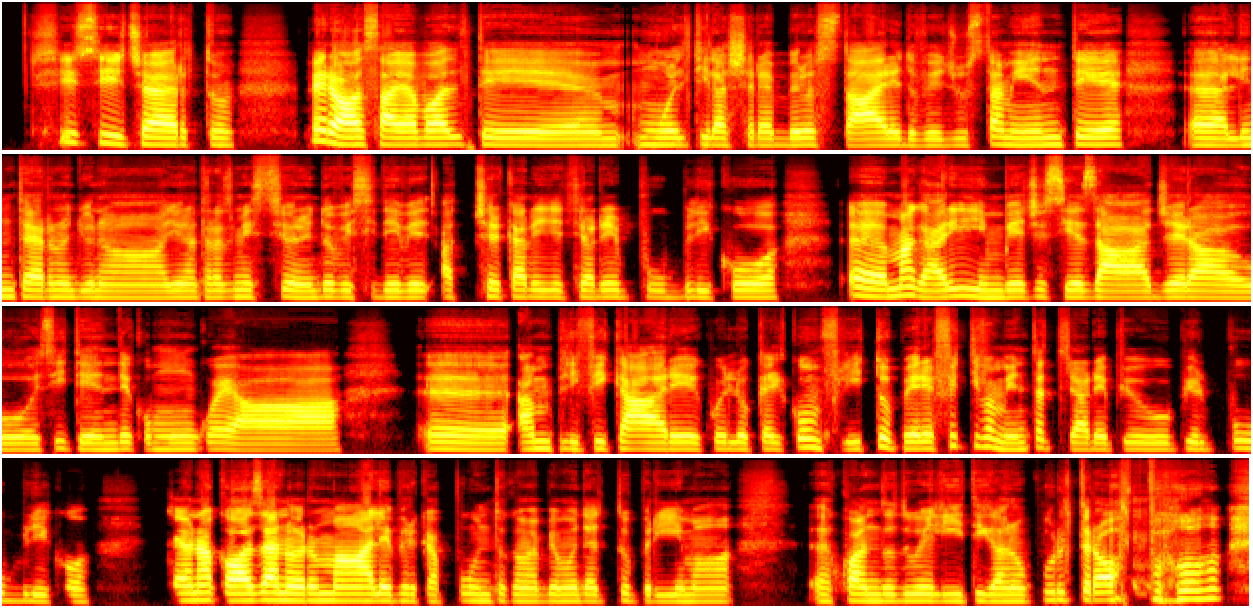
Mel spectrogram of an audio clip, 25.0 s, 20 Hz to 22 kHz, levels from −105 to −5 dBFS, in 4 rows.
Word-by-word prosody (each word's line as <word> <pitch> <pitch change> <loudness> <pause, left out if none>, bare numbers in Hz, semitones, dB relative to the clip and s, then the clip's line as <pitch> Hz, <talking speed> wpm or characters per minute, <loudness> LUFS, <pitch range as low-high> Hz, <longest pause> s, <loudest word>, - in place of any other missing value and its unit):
Sì, - - -4
sì, 230 -2 +2
certo. 185 -1 +3 0.3
Però 195 +6 +9
sai, 190 -1 +6
a 185 - +6
volte, 190 +1 +1
ehm, 175 -1 0
molti 185 0 -5
lascerebbero 180 0 -1
stare 170 -1 +3
dove 170 0 -6
giustamente, 190 +2 -1 0.3
ehm, 180 -1 +1
all'interno 180 0 -1
di 175 - -9
una 170 -1 -5
di 170 - -4
una 175 - -3
trasmissione 175 0 -5
dove 180 0 -5
si 175 - -6
deve 175 0 -4
a - - -8
cercare 185 -1 -2
di 180 - -4
attirare 180 0 -4
il 180 -1 -6
pubblico, 175 +1 -6 0.3
ehm, 200 -4 +3
magari 195 -2 +3
invece 180 +1 -3
si 180 +1 +1
esagera 170 -1 +2
o 165 0 -5
si 195 +4 -9
tende 175 +1 -5
comunque 170 0 -5
a, 155 -1 +2 0.4
ehm, 175 -2 -1
amplificare 180 -1 +1
quello 180 +1 -6
che 175 - -7
è - - -1
il 170 - -9
conflitto 225 0 -4
per, 185 -2 0
effettivamente, 220 -4 -3
attirare 175 -4 -4
più 170 +1 -9
più 180 - -9
il 175 -2 -11
pubblico, 180 -4 -9 0.4
che 195 - -3
è - - +6
una 200 +1 +7
cosa 190 +1 +8
normale 185 -1 +5
perché 180 -1 -7
appunto, 180 +1 -9
come 175 -1 -4
abbiamo 175 0 -4
detto 175 +1 -7
prima, 170 0 -5 0.4
ehm, 175 - -7
quando 180 0 0
2 185 +1 -3
litigano 175 0 -3
purtroppo, 215 +3 0
180 Hz, 165 wpm, -23 LUFS, 175-185 Hz, 0.4 s, Però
